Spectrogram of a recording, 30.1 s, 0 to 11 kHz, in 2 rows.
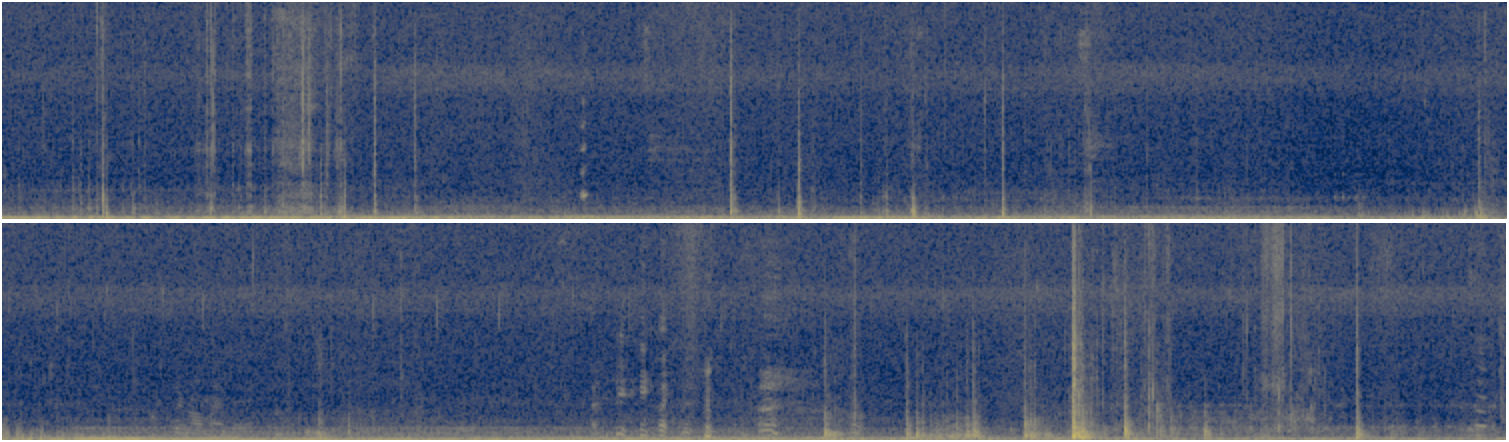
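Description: Boat motor running with a low steady rumble, over scattered knocks and clatter from gear handled in an aluminum boat. A cluster of louder knocks comes about 25 seconds in.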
